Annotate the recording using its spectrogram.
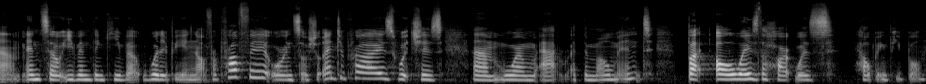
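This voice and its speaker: A woman speaks in a plain, everyday voice with a Canadian accent. Her fairly high pitch varies in an ordinary way at a fairly quick pace. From Canada. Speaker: human resources manager. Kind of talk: interview.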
